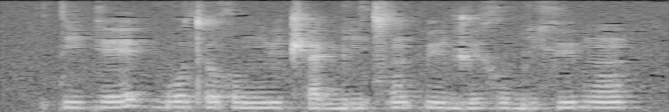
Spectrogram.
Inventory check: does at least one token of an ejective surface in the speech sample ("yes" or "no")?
yes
